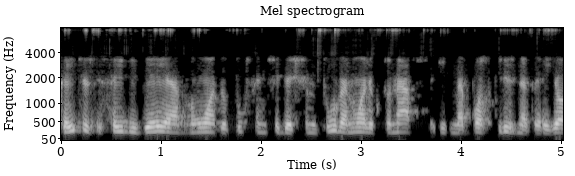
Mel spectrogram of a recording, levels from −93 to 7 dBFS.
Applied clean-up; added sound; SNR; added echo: classical method spectral subtraction.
